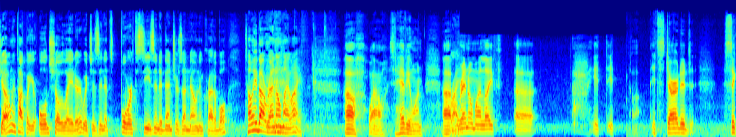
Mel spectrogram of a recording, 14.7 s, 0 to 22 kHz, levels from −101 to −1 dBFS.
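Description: From 9.17 to 12.52 s the input likely switched to a poorer device, cutting everything above 7.6 kHz: the sound turns duller and slightly quieter, with faint new background noise, then clears.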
